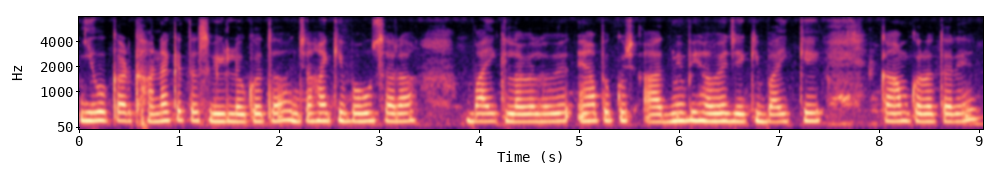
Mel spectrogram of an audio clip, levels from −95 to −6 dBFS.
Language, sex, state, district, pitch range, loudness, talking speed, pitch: Bhojpuri, female, Bihar, Saran, 205-225 Hz, -12 LUFS, 160 wpm, 215 Hz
